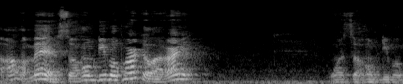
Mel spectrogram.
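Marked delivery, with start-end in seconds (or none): 0.0-2.0 high, eager lightbulb moment; mock amazed, voice jumping up; excited realization. To his wife about the parking lot, eager and high.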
